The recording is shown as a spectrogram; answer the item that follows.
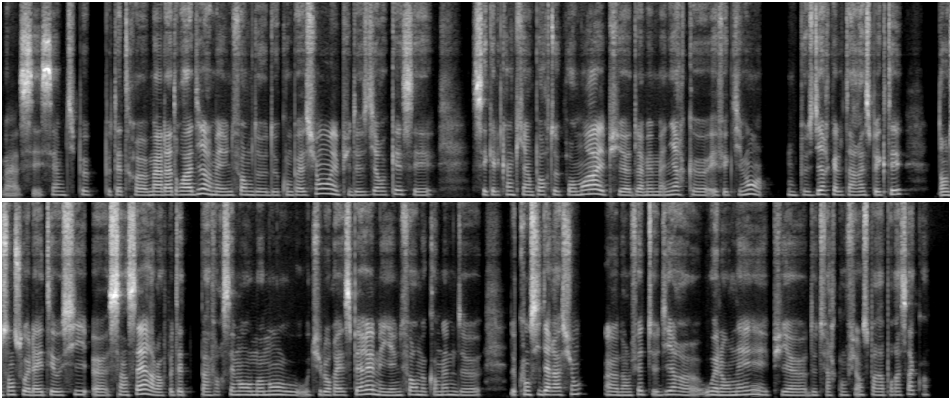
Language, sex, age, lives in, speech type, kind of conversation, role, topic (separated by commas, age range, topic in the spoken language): French, female, 25-29, France, conversation, advice, advisor, Comment décririez-vous un sentiment de honte ou de culpabilité qui ne s’atténue pas ?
